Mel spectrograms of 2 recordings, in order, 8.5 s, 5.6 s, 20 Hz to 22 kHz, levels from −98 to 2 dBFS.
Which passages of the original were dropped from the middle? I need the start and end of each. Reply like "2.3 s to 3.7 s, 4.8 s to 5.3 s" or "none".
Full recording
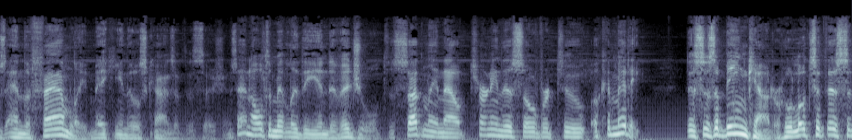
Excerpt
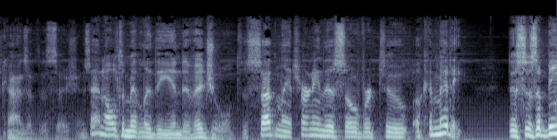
4.4 s to 4.7 s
